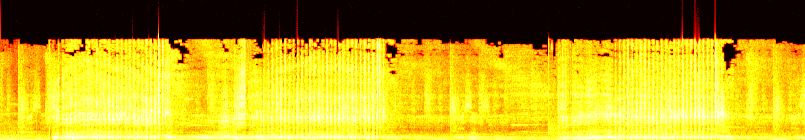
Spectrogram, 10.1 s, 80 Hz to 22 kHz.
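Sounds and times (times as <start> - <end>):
car engine revving hard: 0.6 - 10.0.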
